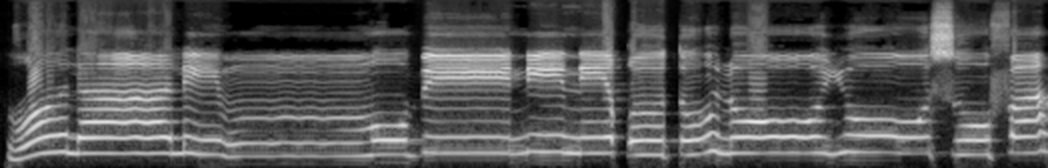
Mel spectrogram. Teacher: جو نون قطنی ہے یہ زیر کے ساتھ ہوتا ہے اور اس نون قطنی کو ڈائریکٹ ہم نے قاف کے ساتھ ملا دینا ہے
